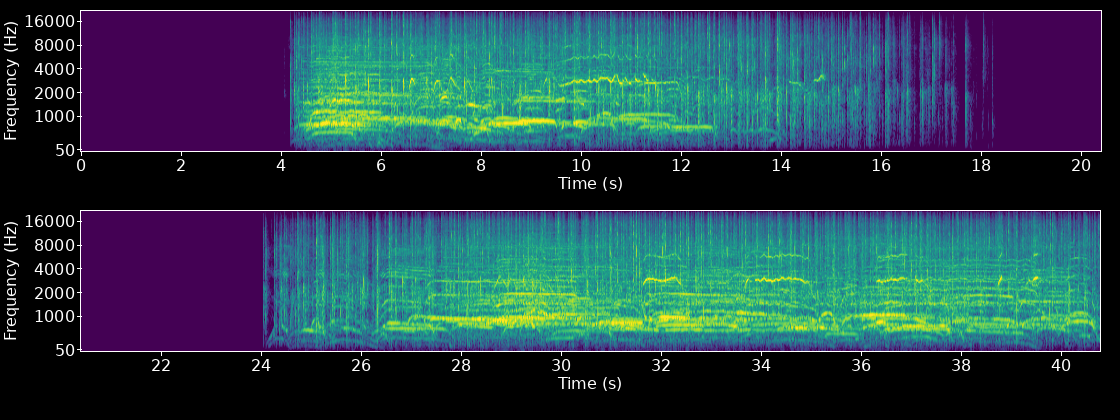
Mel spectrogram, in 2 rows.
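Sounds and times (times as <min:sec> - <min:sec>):
audience applauding: 0:04.2 - 0:17.8, 0:24.1 - 0:40.7
whistling: 0:06.2 - 0:13.0, 0:14.0 - 0:15.1, 0:31.1 - 0:37.8, 0:38.4 - 0:40.6.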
